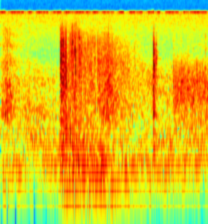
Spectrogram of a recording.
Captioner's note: explosion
